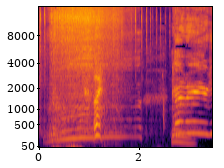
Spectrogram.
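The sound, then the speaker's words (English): A voice mimics a chainsaw starting up and revving, with a buzzy, sustained drone that surges, cuts out briefly, then roars back in a second loud burst. “Starts chainsaw.”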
